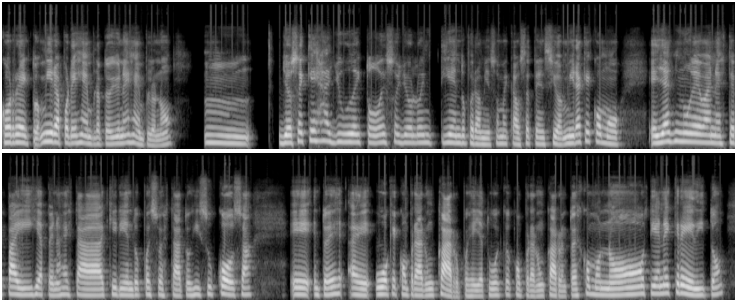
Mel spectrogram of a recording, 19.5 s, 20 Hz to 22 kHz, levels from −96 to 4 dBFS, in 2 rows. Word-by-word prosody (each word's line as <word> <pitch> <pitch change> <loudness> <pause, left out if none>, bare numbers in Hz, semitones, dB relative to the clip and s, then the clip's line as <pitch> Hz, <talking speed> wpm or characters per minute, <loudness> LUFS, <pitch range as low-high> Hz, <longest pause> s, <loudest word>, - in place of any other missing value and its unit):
Correcto. 205 -2 +2
Mira, 225 -1 +4
por 205 -1 -1
ejemplo, 190 -4 -1
te 175 - -5
doy 175 +2 0
un 190 - +1
ejemplo, 165 -9 -3
¿no?, 155 +6 -5 0.4
mm, 195 -4 -2 0.4
yo 200 +1 +4
sé 235 +2 -1
que 265 - -1
es 260 - 0
ayuda 220 -2 0
y 215 - -3
todo 205 -1 -3
eso 215 +1 -5
yo 205 -1 -3
lo 205 +1 -3
entiendo, 205 -1 -3
pero 185 -2 -1
a - - -2
mí 165 - -1
eso 160 +3 -7
me 180 -1 -4
causa 165 +2 -4
tensión. 170 -1 -3
Mira 195 +4 +2
que, 245 +1 -3
como 190 -8 -1 0.3
ella 195 +4 +4
es 240 - -1
nueva 230 -3 +2
en 200 - 0
este 190 +1 -2
país 180 -3 +2
y 195 - +2
apenas 170 -1 -2
está 165 -2 +3
adquiriendo, 170 0 -1
pues, 175 -1 -3
su 175 - -4
estatus 165 0 -3
y 180 - -2
su 185 +2 -7
cosa, 180 -2 +3 0.5
eh, 180 -2 +2
entonces, 180 +4 0
eh, 170 -3 +1
hubo 185 0 +4
que 195 0 -5
comprar 165 -4 0
un 165 - +1
carro, 140 -5 +2
pues 145 -1 -4
ella 145 0 -1
tuvo 165 +2 -2
que 180 - -6
comprar 155 -4 -4
un 150 - -3
carro. 155 -3 +1
Entonces, 160 +4 -4
como 190 -2 -1
no 175 +4 +4
tiene 210 +1 +1
crédito, 185 -2 +2
185 Hz, 205 wpm, -18 LUFS, 165-205 Hz, 0.5 s, Mira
